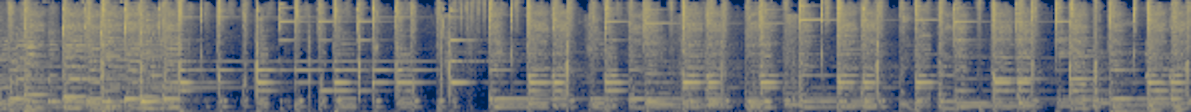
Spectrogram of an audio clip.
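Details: Bright children's music plays throughout, with chiming, bell-like notes in a bouncy rhythm and no animal voice.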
